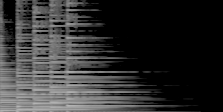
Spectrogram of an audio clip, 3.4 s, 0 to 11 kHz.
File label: G 6th Add 9th, Guitar, Open G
